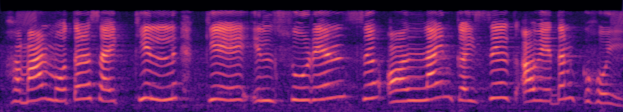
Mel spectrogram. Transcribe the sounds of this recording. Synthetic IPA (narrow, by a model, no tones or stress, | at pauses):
həmaɾmotəɾsajkilkeinlsuɾensɔnlaɪnkəjsekaʋed̪ənkɦoj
